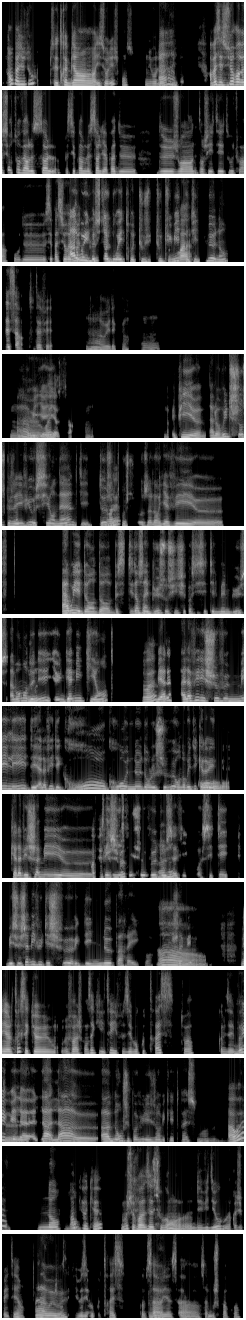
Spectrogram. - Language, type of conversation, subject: French, unstructured, Qu’est-ce qui rend un voyage vraiment inoubliable ?
- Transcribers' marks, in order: other background noise; tapping; stressed: "mêlés"; stressed: "gros gros"; stressed: "noeuds"; drawn out: "Ah"; "voyais" said as "voisais"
